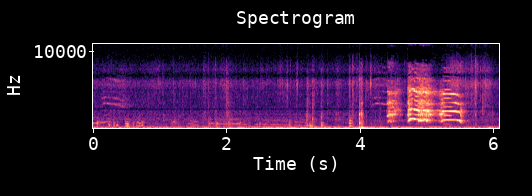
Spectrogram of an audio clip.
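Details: Chickens in a coop on a sunny day: quiet clucks and a thud, then two loud harmonic squawking calls near the end over a steady low hum.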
